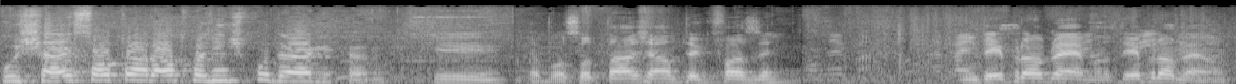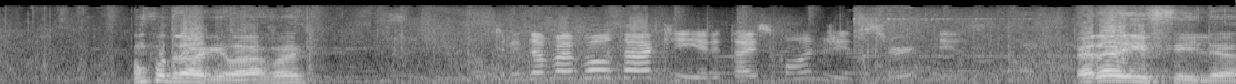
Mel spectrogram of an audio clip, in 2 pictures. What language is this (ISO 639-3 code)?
por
